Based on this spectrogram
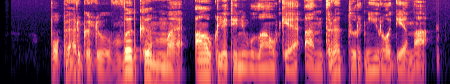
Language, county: Lithuanian, Kaunas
